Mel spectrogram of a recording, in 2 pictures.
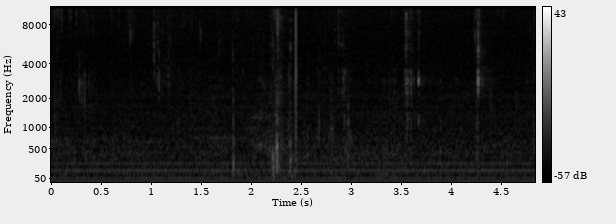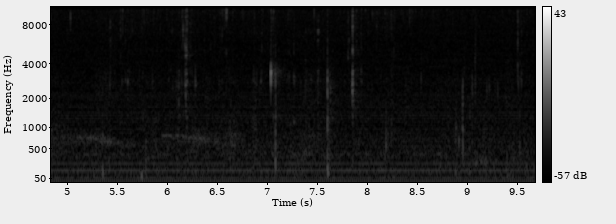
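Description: Soft chewing and mouth clicks of someone eating rice and fried fish by hand, picked up close by a lapel mic. Scattered short clicks, the sharpest a little over two seconds in, over a faint steady hum.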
